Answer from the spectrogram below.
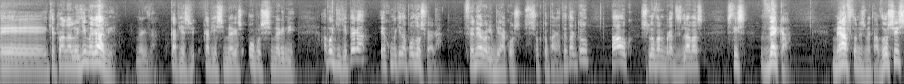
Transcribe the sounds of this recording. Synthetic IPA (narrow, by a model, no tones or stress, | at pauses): ece̞t̪uɐnɐlo̞ʝime̞ɣɐlimeɾit̪ɐkɐpçeskɐpçe̞sime̞ɾe̞so̞po̞si̥sime̞ɾini | ɐpo̞c̬ice̞pe̞ɾɐ | e̞xume̞ce̞t̪ɐpo̞ðo̞sfe̞ɾɐfe̞neɾolibiɐko̞sst̪iso̞kt̪o̞pɐɾɐt̪e̞t̪ɐɾt̪o̞ | pɐokslo̞vɐnbɾɐt̪izlɐvɐsː | t̪iz | ðe̞kɐ | me̞ɐft̪o̞ne̞zme̞t̪ɐðo̞sis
